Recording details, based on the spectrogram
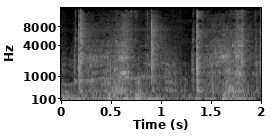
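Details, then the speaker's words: Carbureted Honda Vario scooter that won't start, cranking with uneven starter whirr, clicks and thumps, spinning too freely with no compression; low compression suspected from leaking valves or worn piston rings. "lihat ini ngempos sekali enggak ada keras-keras nya jadi 99% ini penyebabnya adalah kompresi yang bocor bisa klep yang pada bocor ataupun bisa ring Piston yah yang udah aus"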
